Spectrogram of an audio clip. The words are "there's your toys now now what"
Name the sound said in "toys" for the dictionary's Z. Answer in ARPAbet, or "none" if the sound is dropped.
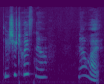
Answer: S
